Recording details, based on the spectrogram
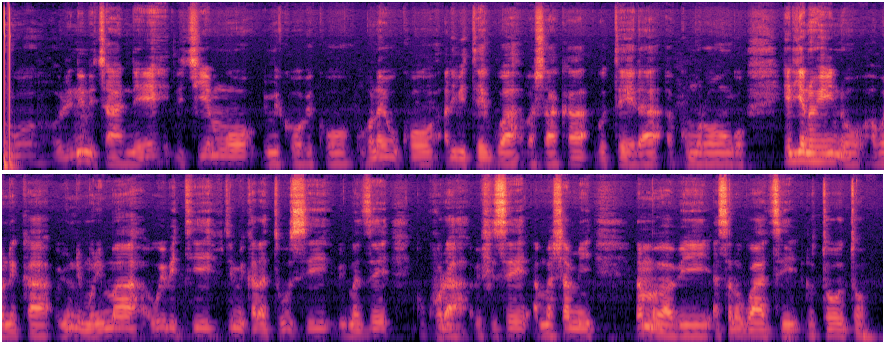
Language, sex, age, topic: Rundi, male, 25-35, agriculture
